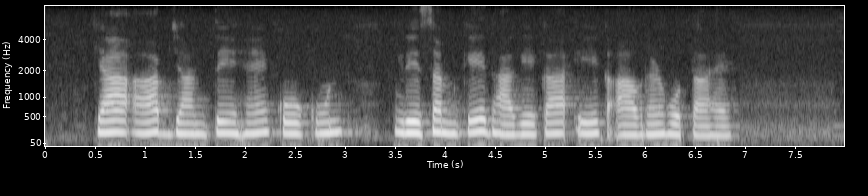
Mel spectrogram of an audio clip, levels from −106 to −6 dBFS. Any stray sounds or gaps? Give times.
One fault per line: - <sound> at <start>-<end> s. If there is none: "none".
none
